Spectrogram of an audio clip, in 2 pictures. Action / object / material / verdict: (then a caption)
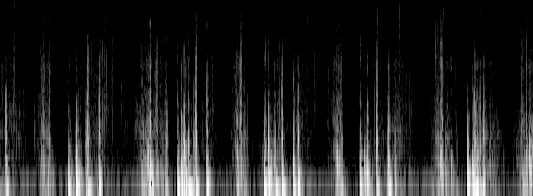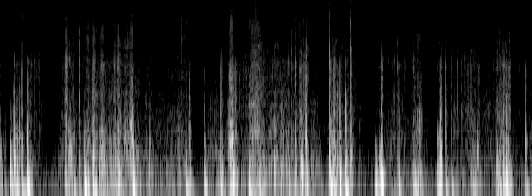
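scrape / polyethylene foam sheet / plastic foam / none. Long glittery acrylic nails scratch and tap a flat, solid white closed-cell polyethylene foam sheet. The result is a dense, irregular run of soft, dull thuds and crunchy, crinkling scrapes. The sound is weighted heavily toward the low end, and each hit dies away almost at once.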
